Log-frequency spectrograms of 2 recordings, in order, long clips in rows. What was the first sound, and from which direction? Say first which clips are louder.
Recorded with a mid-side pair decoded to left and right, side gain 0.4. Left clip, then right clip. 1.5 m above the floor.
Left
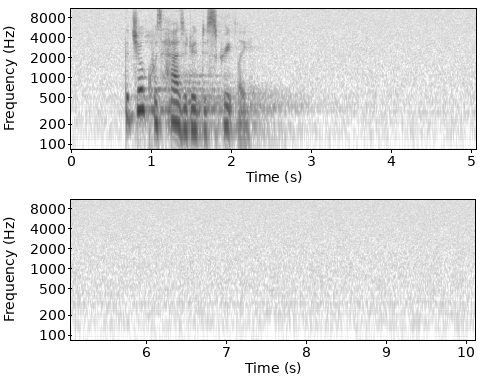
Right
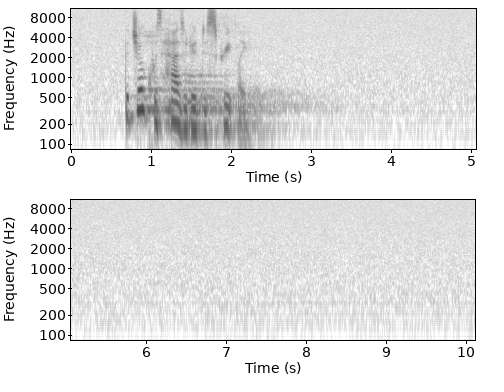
A woman speaking: left 4 dB; 30° left.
